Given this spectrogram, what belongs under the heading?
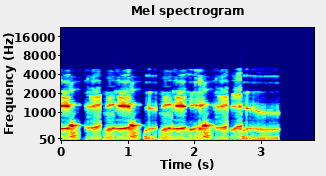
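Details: A person giving a long, deep, croaking belch broken into several pulses over about three seconds; a drawn-out burp.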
